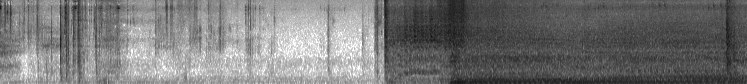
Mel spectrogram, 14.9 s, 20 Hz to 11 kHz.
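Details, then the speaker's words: 1994 Chevrolet Silverado V8 with rebuilt top end (new head gasket), start after a few days sitting: starter cranks about a second, catches cleanly, settles into an even steady idle; normal start. "It pretty much fires up. Turns over just a couple times and she usually hits."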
